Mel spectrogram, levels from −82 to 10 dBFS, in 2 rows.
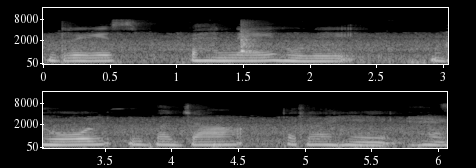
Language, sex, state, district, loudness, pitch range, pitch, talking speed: Hindi, female, Madhya Pradesh, Umaria, -20 LUFS, 155-165 Hz, 160 Hz, 70 wpm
